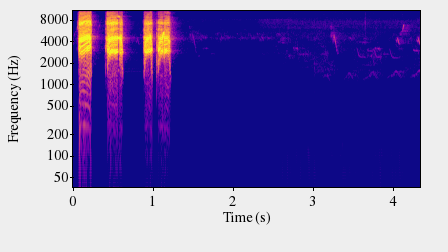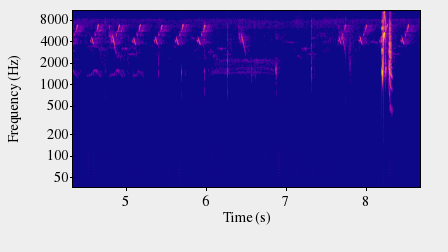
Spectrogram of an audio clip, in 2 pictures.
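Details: Black francolin, known locally as Sindhi teetar, giving three loud, harsh, grating notes in quick succession, then a long pause with faint, high chirping of small birds and one last rasping note near the end.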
